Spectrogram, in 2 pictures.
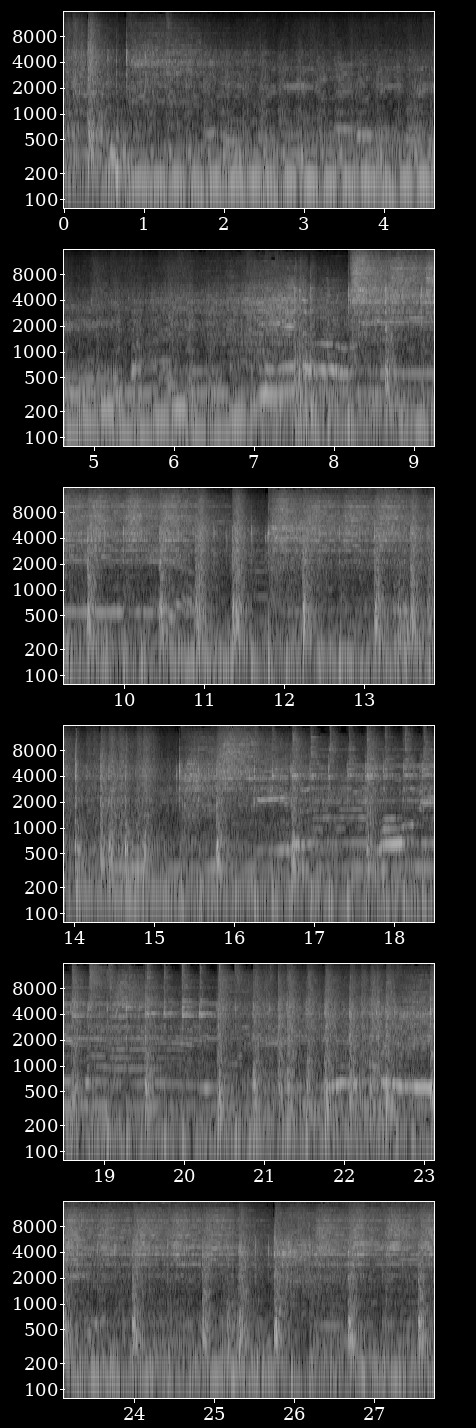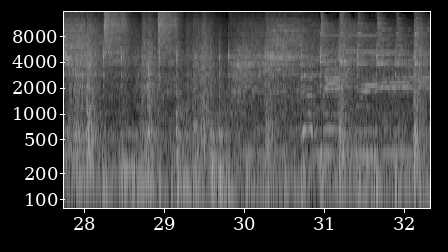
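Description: A live rock band playing: electric guitar, bass guitar and drum kit together. The sound grows fuller and brighter about eight seconds in.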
